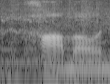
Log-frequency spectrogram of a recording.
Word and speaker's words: Hamon: Toma, it's actually pronounced Hamon. There's no R in the word.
